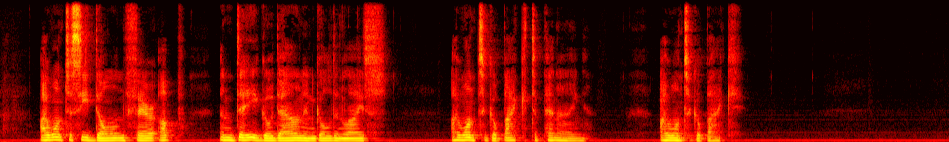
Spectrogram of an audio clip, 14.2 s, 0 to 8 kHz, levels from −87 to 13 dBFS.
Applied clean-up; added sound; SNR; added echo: none; none; none; none.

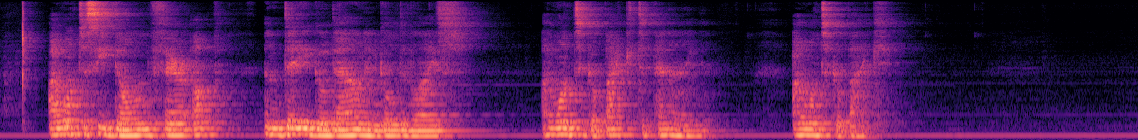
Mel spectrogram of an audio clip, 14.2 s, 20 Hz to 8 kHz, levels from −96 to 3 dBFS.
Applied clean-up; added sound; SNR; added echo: none; Thump, thud; 18 dB; reverberation time 0.9 s.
